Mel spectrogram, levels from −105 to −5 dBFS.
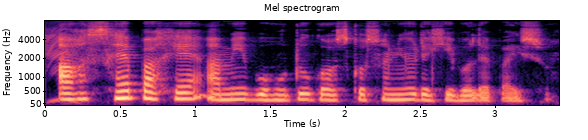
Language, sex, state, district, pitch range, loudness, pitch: Assamese, female, Assam, Kamrup Metropolitan, 185-215 Hz, -19 LUFS, 195 Hz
